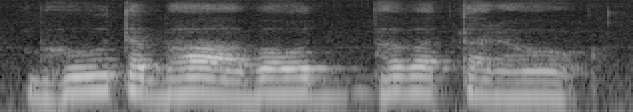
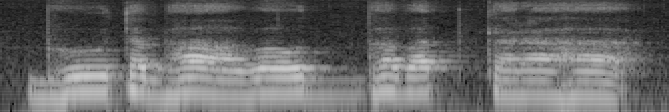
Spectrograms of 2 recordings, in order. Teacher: because we are breaking the sandhi, the karo will become karaha. So the visarga will become distant.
